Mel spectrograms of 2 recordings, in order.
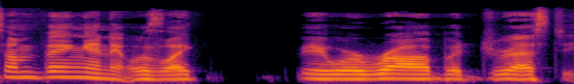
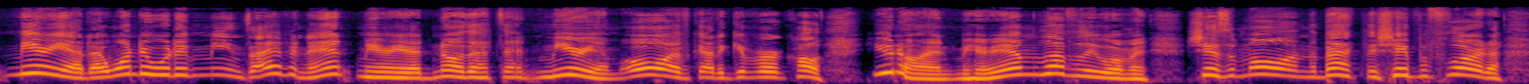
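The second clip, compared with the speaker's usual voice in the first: rapid, rising, higher manic babble ending in a shout; fast manic rant; 5 semitones higher, faster than usual. Retold or imitated. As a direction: rattle it off like a man on speed. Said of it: "ranting real fast".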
